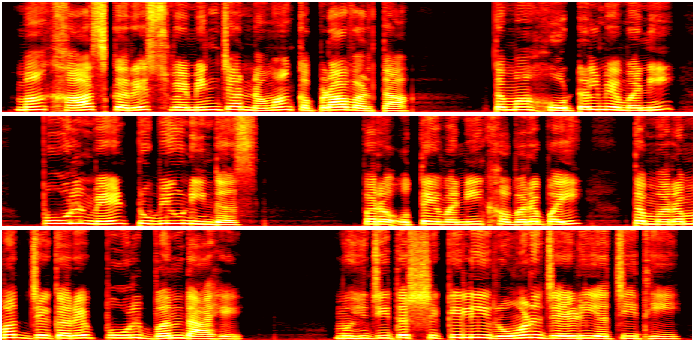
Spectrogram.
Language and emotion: Sindhi, sad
